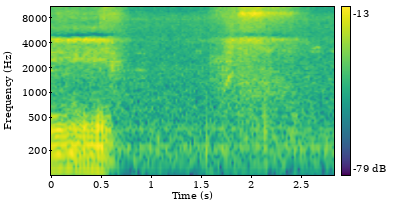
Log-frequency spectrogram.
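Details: Sleeping dog Bo lets out a short buzzy snore at the start, then the room goes quiet apart from faint breathing and soft background noise.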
